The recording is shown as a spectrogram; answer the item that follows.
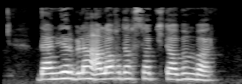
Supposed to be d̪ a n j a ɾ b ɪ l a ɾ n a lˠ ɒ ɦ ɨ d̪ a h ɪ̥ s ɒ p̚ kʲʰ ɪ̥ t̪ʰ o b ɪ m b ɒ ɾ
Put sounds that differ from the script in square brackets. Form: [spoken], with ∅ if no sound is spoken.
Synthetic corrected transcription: d̪ a n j [e] ɾ b ɪ l a [∅] n a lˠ ɒ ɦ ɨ d̪ a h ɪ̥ s ɒ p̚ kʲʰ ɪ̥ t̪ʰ [ɒ] b ɪ m b ɒ ɾ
